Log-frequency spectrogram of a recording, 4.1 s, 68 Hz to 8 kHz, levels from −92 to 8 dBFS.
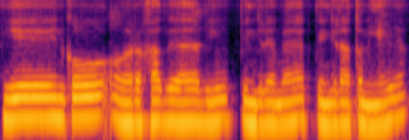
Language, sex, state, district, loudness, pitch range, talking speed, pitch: Hindi, male, Haryana, Jhajjar, -13 LUFS, 125-145 Hz, 205 wpm, 130 Hz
